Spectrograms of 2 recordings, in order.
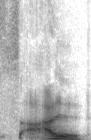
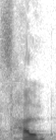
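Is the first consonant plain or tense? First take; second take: tense; plain. First: The first consonant is tense and strong. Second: The first consonant is plain and soft. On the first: The speaker calls it right. "쌀 발음 해보세요" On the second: The speaker calls it wrong. "그러면 살이라고 합니다"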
